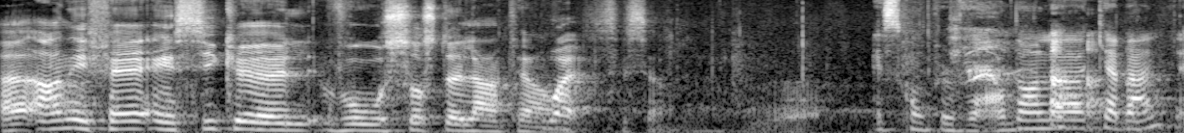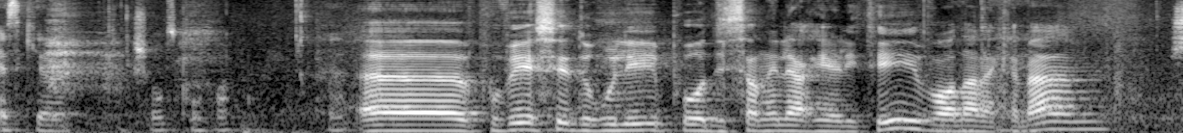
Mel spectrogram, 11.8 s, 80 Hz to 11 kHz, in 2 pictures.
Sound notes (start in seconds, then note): 3.4 the toad croaks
